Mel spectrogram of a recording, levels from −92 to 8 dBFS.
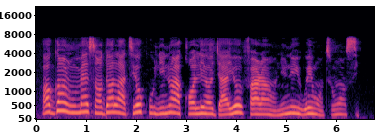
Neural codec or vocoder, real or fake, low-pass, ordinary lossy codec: none; real; 7.2 kHz; none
